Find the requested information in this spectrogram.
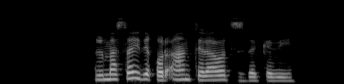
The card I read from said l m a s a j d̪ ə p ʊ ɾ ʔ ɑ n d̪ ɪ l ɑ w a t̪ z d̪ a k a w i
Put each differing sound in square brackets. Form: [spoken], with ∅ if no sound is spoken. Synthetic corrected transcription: l m a s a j d̪ ə [q] ʊ ɾ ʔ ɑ n [t̪] ɪ l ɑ w a t̪ z d̪ a k a w i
